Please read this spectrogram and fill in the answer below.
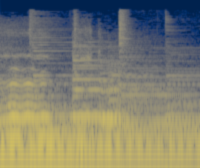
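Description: Southern gospel ballad: a male voice holds a note with a wide vibrato over sustained piano and band accompaniment, then the voice drops away, leaving the held accompaniment.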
